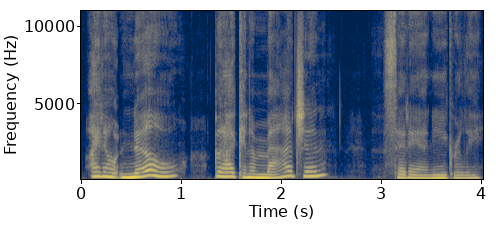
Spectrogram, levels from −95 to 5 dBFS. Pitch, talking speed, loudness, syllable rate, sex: 240 Hz, 150 wpm, -15 LUFS, 5.4 syllables/s, female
